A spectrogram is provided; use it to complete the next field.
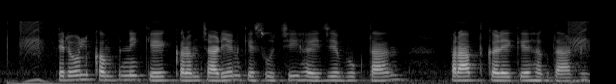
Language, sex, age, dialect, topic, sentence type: Magahi, male, 18-24, Western, banking, statement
